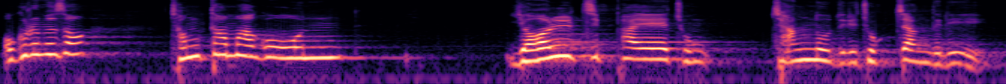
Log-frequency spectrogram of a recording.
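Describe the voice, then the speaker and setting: A woman giving a Bible study lecture, animated and emphatic, often putting rhetorical questions to her listeners. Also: high-pitched, in a large hall.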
